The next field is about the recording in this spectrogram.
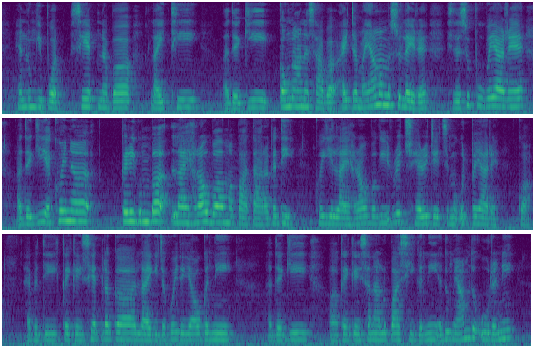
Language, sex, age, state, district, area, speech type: Manipuri, female, 30-45, Manipur, Imphal West, urban, spontaneous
